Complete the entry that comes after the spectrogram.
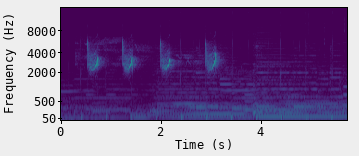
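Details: Eurasian nuthatch (Sitta europaea) giving four loud, sharp piping calls, each dropping in pitch, about one every 0.8 seconds, over soft background music.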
